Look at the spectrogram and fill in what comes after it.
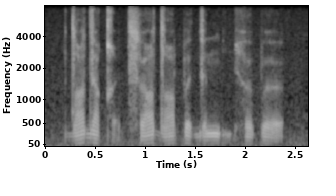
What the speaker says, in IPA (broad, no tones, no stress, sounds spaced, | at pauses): dˤ œ d æ qʰ ḭ t͡sʰ œ dˤ œ p ɛ ɡ ɛ n ḭ h œ p œ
